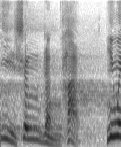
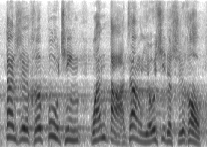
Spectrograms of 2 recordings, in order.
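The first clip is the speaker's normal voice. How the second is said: usual speaking voice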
